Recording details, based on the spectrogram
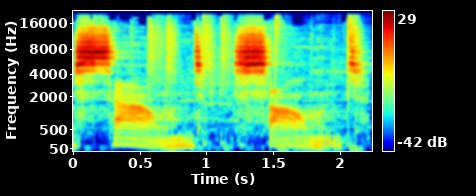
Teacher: Apesar de eu ter aqui um encontro entre O e U, eu vou fazer uma pronúncia próxima de um A.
